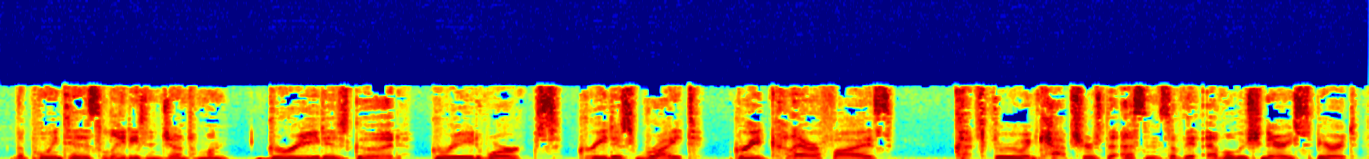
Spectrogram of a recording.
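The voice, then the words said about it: Imitates another person's voice. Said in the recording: “do a Michael Douglas voice.”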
